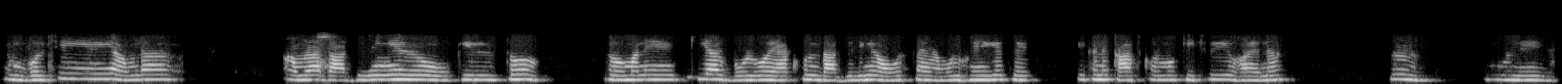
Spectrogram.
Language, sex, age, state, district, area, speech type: Bengali, female, 30-45, West Bengal, Darjeeling, urban, conversation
